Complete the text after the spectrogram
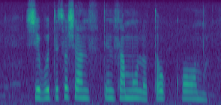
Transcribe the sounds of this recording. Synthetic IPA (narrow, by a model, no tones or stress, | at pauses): ʃiβutisɔʃatinɬamulɔtaukɔːma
